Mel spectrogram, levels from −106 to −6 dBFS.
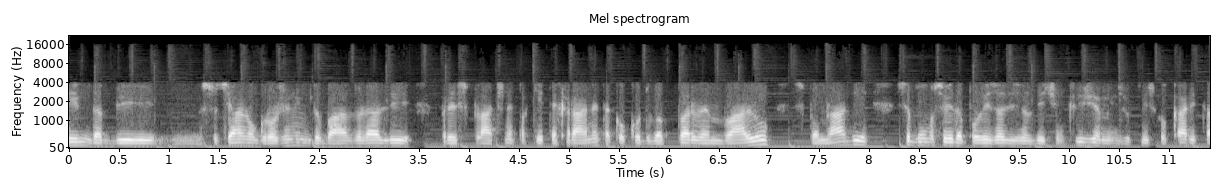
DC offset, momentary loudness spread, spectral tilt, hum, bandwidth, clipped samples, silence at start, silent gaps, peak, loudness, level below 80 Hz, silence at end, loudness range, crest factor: under 0.1%; 10 LU; -7.5 dB/octave; none; 8.4 kHz; under 0.1%; 0 s; none; -2 dBFS; -20 LUFS; -46 dBFS; 0 s; 2 LU; 18 dB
